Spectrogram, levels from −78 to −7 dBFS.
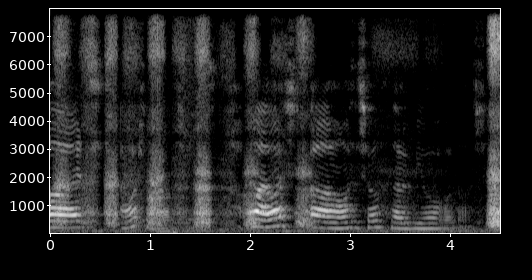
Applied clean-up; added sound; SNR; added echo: none; Dog; 5 dB; reverberation time 0.4 s.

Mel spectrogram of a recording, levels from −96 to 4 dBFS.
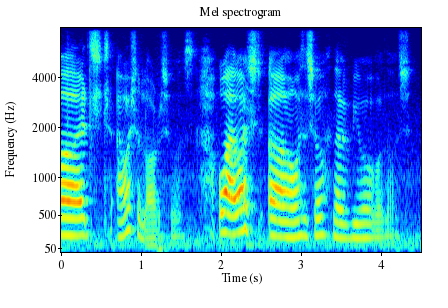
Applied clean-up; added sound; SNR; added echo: none; none; none; none.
